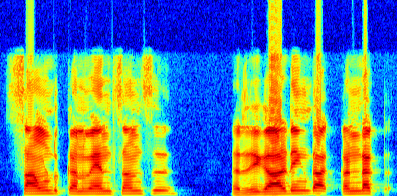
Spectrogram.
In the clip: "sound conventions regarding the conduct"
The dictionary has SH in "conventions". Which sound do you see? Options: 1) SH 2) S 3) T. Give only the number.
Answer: 2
